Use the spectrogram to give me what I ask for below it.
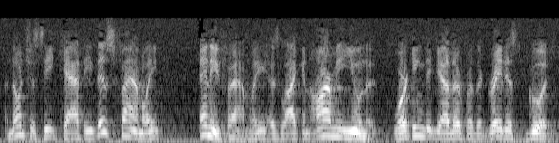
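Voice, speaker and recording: A man's voice: fairly high pitch, sing-song, fast talker, a little hiss or hum. An actor playing a strict, exasperated middle-aged father with an American accent, lecturing and commanding in 1950s radio sitcom style. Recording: muffled vintage radio recording.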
